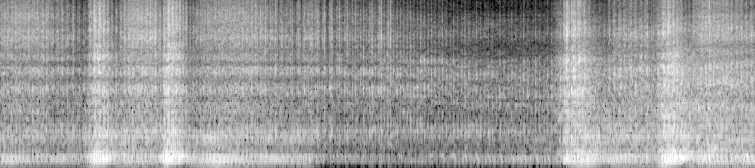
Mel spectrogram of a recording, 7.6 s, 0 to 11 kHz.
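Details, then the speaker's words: 1972 Corvette with LS fuel-injected V8 and custom tuned side-pipe exhaust, warming up, recorded close to the pipes: steady even V8 burble at idle with a couple of brief blips, no misses or knocks. Normal idle. "It certainly has a nice exhaust sound to it, but at idle it's quite nice too. It's nice and smooth."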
